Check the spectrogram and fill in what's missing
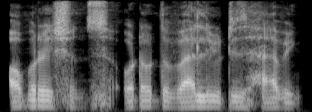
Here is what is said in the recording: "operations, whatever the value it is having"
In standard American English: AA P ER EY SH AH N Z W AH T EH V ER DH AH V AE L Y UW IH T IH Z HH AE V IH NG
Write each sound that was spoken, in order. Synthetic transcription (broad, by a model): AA P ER EY SH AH N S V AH T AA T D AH V AE L Y UW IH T IH Z HH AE V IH NG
